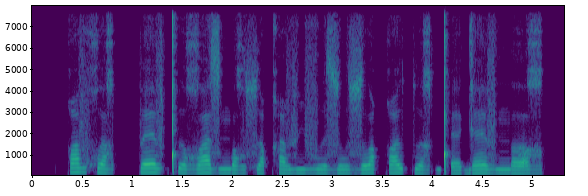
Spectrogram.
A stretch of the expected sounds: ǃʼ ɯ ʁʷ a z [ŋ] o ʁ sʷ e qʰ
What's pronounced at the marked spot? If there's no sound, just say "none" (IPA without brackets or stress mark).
ŋ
